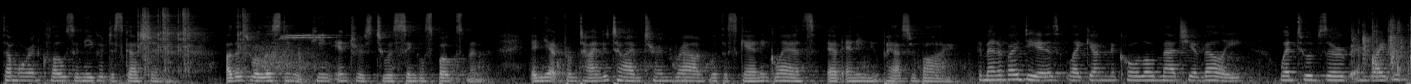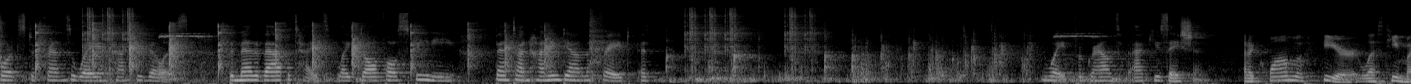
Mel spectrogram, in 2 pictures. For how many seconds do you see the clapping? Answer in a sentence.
The clapping can be heard for 11 seconds in total.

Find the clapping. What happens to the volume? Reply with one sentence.
The volume of the clapping goes down.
